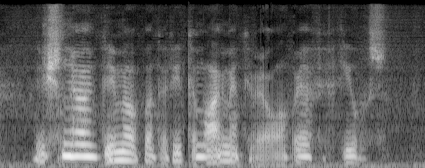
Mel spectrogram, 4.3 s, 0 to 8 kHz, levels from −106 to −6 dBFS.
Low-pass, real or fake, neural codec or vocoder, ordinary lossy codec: 7.2 kHz; fake; autoencoder, 22.05 kHz, a latent of 192 numbers a frame, VITS, trained on many speakers; AAC, 32 kbps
